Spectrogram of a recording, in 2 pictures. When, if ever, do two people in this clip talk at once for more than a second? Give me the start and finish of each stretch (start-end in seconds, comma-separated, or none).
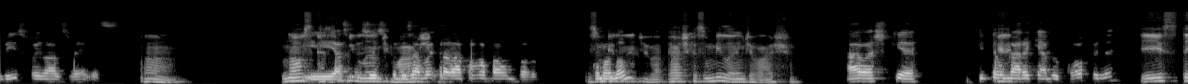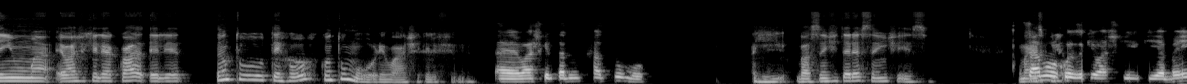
3.0-4.3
